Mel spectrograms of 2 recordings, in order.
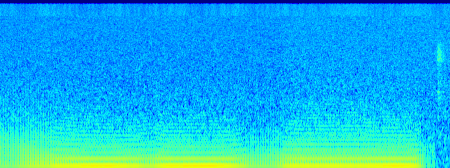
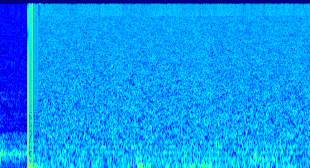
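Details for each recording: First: Steady low mains hum with a buzzy edge through the speakers, cutting out abruptly near the end. A ground loop is deliberately created with a dimmable lamp on a modified outlet while two mixing consoles are interconnected. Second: Audio line carrying only a soft, even hiss with no hum or buzz after a brief plug-in click, with an isolation transformer inserted in a ground-loop test setup; clean line, no ground loop hum.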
